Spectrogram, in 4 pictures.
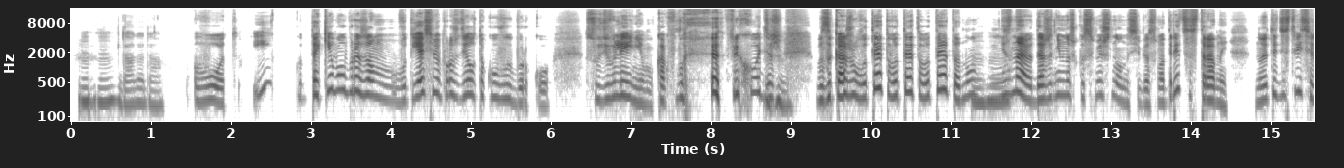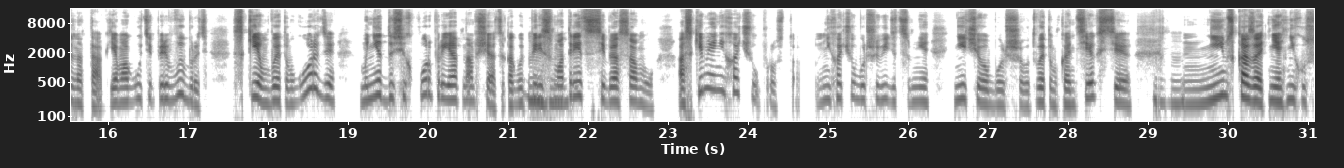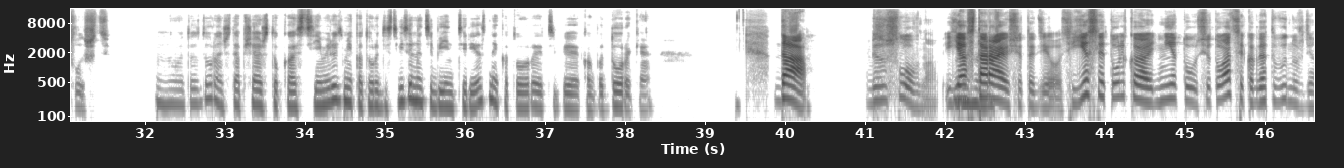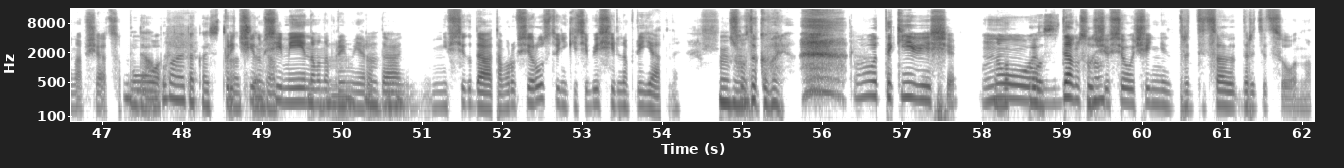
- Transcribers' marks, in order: tapping; chuckle; laughing while speaking: "условно говоря"
- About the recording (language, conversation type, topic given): Russian, podcast, Как понять, что пора переезжать в другой город, а не оставаться на месте?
